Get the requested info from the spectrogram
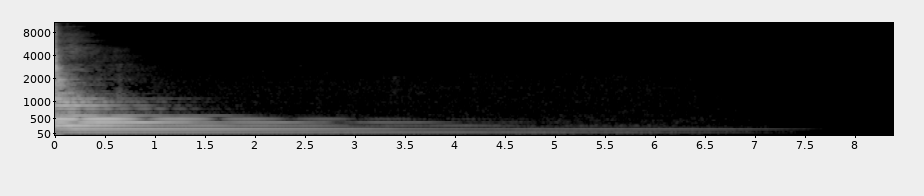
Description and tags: single string plucked medium-loud with finger, allowed to decay. this is string 5 of 23, pitch G2 (98 Hz).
